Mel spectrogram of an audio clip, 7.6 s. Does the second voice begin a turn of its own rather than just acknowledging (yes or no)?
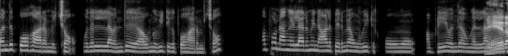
yes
